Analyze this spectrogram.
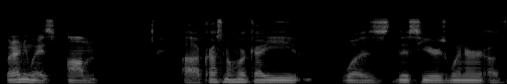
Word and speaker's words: Krasznahorkai: Um, and then the AI at the end of his name is um I I recently learned is is not a diff thong. Um, it's two separate syllables. It's not I, it's I. So, gonna try to pronounce that that way.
